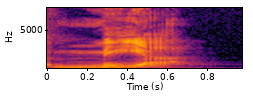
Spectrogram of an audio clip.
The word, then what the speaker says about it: mio: And in Neapolitan, the word spelt M-I-O is pronounced Mia, as if it's got a Y-U-H at the end, Mia.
